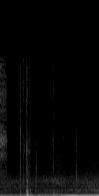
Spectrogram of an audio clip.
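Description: A car's engine catches and settles into a low, steady idle after brief clicks and a short starting burst, heard close with nothing else around it.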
